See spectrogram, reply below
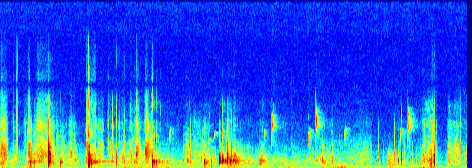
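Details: European goldfinch singing while mounting a female canary; rapid, jumbled twittering of short tinkling and buzzy notes, varied in pitch, delivered in quick bursts with brief pauses.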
